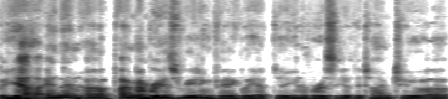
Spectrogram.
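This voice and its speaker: A man speaks with a West Coast US accent. He has a dark, mellow tone. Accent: General American, West Coast. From California, Los Angeles. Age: 70s. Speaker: literature scholar. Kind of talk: interview conversation. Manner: halting, many fillers.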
